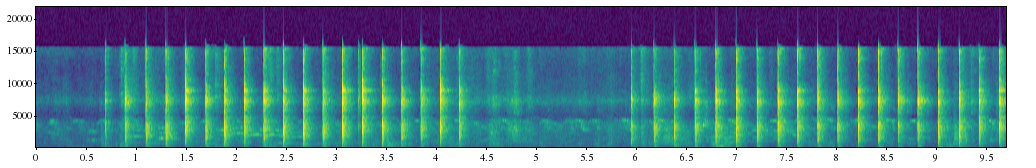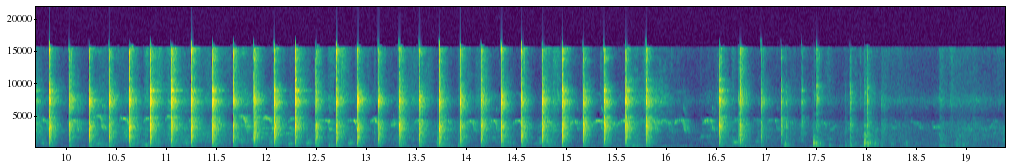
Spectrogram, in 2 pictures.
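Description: Quick, even tapping of a hand tool, about five or six taps a second, as a cardboard carburetor gasket is worked to shape. It pauses for a couple of seconds about four seconds in, and the taps turn sparse and irregular near the end.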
